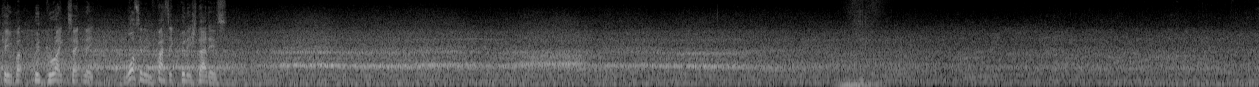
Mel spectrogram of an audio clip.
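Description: A large crowd roars and cheers in a big stadium, then slowly quiets.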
